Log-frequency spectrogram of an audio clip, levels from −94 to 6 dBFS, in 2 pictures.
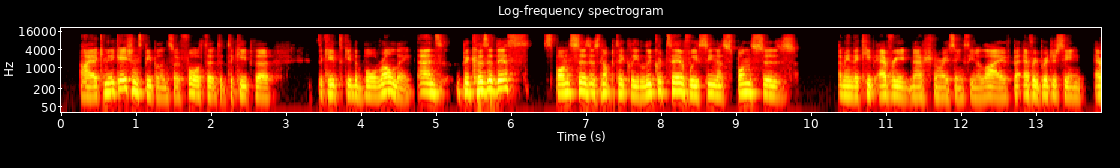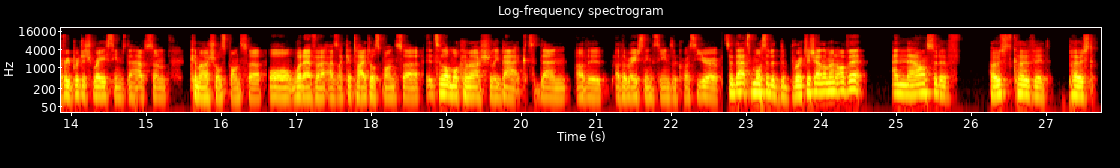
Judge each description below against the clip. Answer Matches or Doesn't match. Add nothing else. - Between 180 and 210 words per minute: Matches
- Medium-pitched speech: Doesn't match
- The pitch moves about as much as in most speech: Matches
